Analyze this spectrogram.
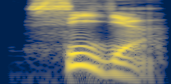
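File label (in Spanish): "silla", male; mekanta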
